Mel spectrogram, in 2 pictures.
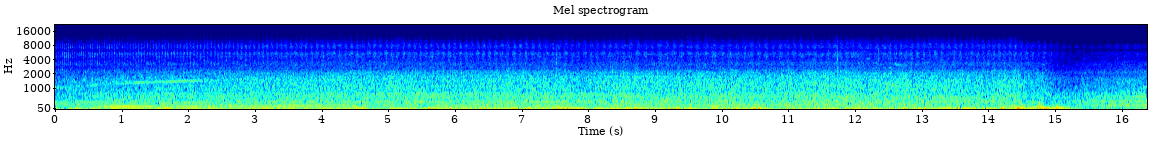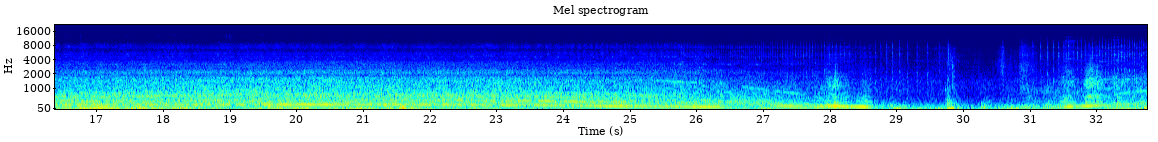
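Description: Lyric Graffiti electric bike under way: a motor and tyre whine that climbs in pitch as it speeds up, holds while cruising, and drops as it slows near the end, over steady road and wind noise.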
